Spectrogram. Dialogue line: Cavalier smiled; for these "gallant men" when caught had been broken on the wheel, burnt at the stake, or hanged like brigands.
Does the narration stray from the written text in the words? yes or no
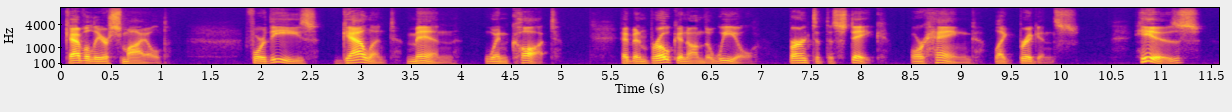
yes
